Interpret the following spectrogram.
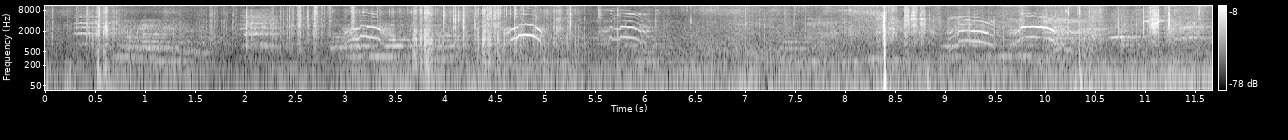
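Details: Mother cat with her two kittens, the mother better after antibiotics while the kittens suffer side effects and feel unwell; a string of short, arching, high-pitched meows repeats over several seconds, with background voices and a sharp click.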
